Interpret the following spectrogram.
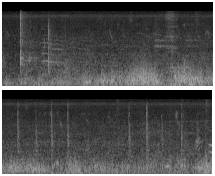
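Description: Outdoor ambience: a low rumbling haze with faint indistinct voices that swells in the middle, a single sharp knock about half a second in, and faint bird chirps.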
